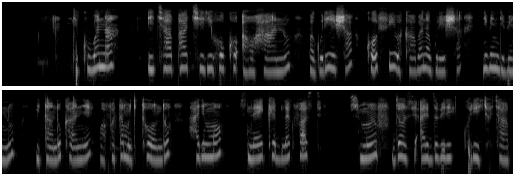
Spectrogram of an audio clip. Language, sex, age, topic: Kinyarwanda, female, 25-35, government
